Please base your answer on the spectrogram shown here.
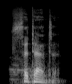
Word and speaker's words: Sétanta: And And Setanta, the the E has the accent, right? So, it is pronounced like an E.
